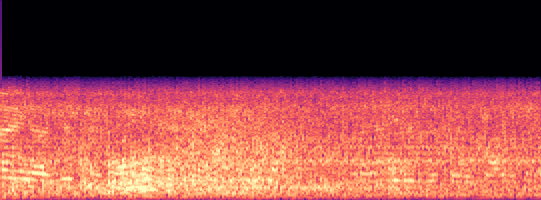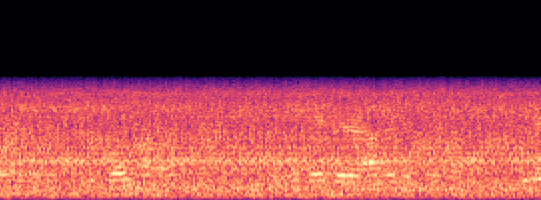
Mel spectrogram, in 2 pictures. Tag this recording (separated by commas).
Speech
